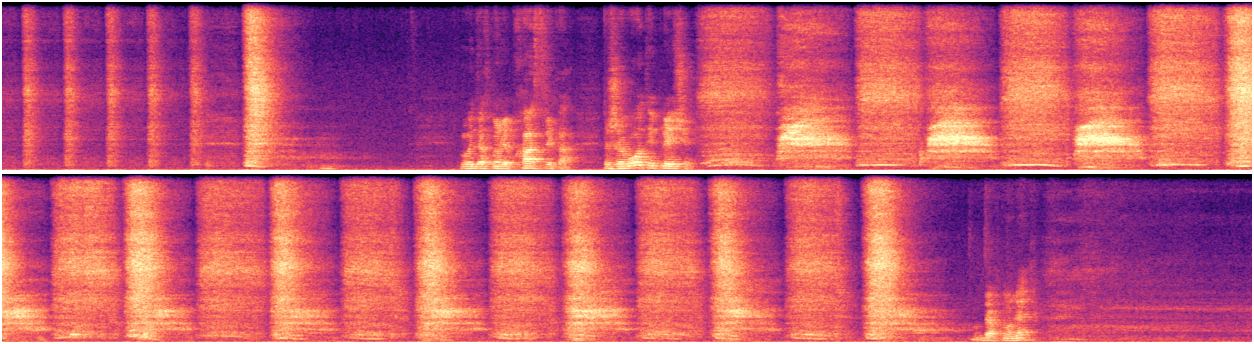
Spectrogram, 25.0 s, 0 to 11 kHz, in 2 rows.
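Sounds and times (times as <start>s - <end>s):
man breathing forcefully: 0.0s - 3.5s, 7.0s - 22.2s.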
